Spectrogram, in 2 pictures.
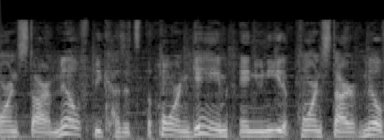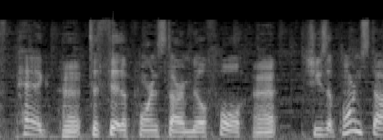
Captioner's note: heh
